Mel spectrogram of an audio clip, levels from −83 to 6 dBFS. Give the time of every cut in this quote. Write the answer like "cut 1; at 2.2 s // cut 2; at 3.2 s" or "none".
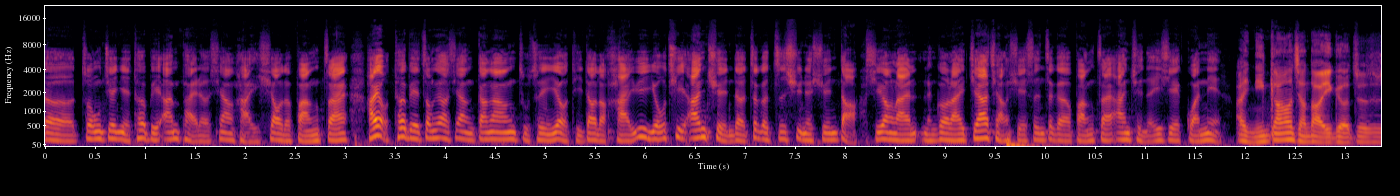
cut 1; at 8.2 s // cut 2; at 11.8 s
